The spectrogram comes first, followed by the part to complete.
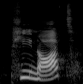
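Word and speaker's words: p₀: the proportion P naught the little subscript 0 is pronounced P naught for our null hypothesis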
